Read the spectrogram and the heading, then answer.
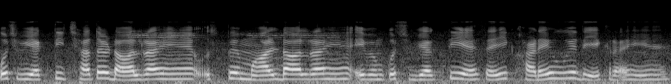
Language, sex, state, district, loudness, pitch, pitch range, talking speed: Hindi, female, Bihar, Muzaffarpur, -14 LUFS, 240 Hz, 220-255 Hz, 195 wpm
